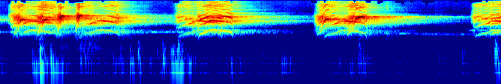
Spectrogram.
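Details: High sunbird song, from a kolibri ninja master used for training: three twittering phrases, each with hooked notes, with the last phrase ending in a long, thin, level whistle.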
